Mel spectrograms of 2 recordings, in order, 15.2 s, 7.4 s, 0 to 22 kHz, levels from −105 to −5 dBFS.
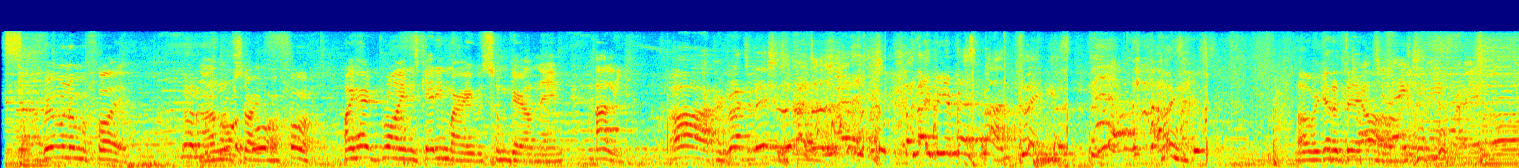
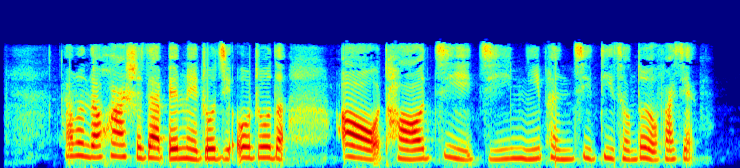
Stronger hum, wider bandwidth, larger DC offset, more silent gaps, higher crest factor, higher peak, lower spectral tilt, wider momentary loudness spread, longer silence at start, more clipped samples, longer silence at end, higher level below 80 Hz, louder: neither; first, 10.5 kHz vs 8 kHz; neither; neither; about the same, 16 dB vs 16 dB; about the same, -4 dBFS vs -2 dBFS; about the same, -4.5 dB/octave vs -3.5 dB/octave; second, 6 LU vs 13 LU; second, 0.05 s vs 0.65 s; neither; second, 0 s vs 0.5 s; first, -38 dBFS vs -62 dBFS; second, -20 LUFS vs -17 LUFS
